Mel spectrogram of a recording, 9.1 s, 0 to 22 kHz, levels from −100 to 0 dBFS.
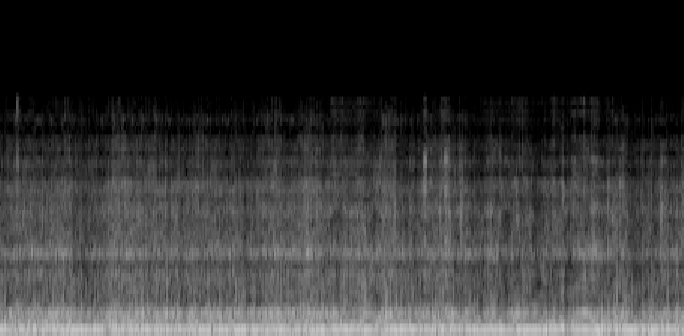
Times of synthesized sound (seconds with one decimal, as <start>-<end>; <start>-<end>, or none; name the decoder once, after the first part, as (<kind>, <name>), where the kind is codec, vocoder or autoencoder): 4.4-5.1 (codec, SNAC); 6.4-8.2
